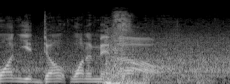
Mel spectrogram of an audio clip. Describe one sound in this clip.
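A body slams hard onto a ring mat with a heavy thud.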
